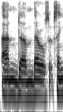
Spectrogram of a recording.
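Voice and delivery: usual speaking voice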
